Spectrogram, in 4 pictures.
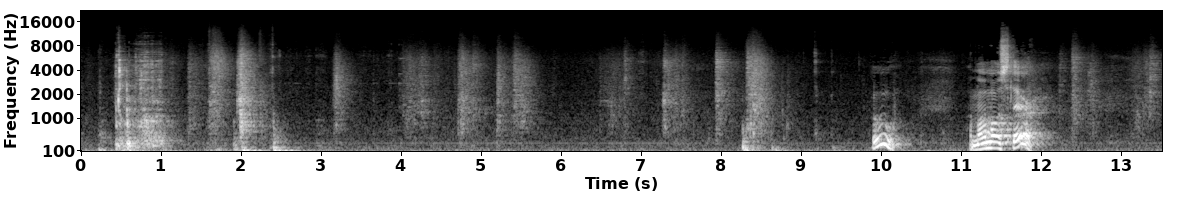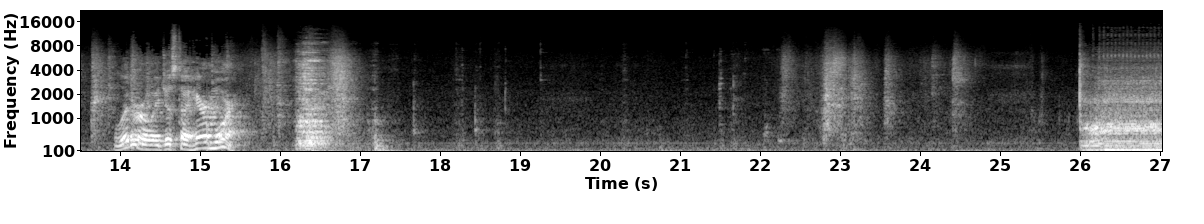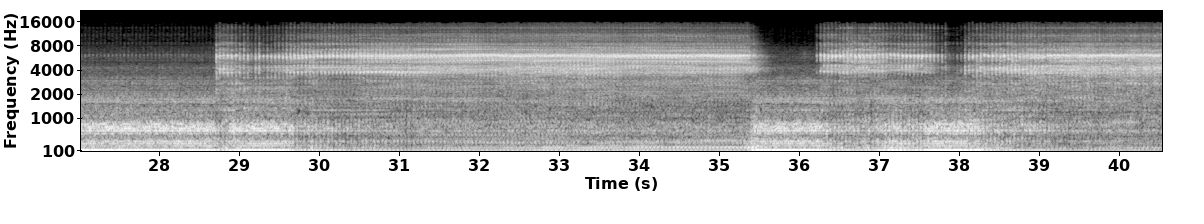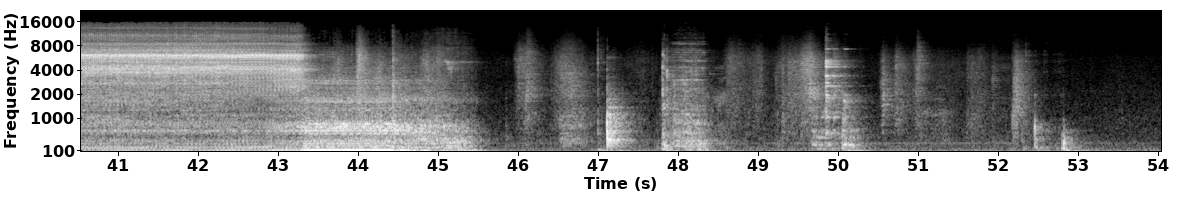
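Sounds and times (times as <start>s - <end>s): turning tool cutting wood: 26.0s - 45.6s
wood lathe motor humming: 26.0s - 45.6s.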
